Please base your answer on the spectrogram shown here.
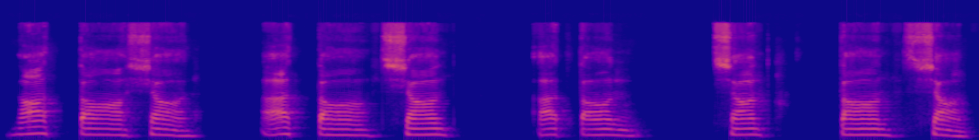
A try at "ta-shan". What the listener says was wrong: Don't forget, don't put the your tongue to the roof. You did it right the first two times.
